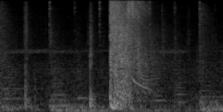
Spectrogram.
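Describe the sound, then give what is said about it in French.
A sharp, loud gunshot cracks out on a small-town street at night, just before midnight, followed by a brief descending whistle of a bullet passing over a night watchman's head as he crosses the street, with fainter impacts and rumbling around it. “Il n'a pas le temps de traverser la rue qu'une balle siffle au-dessus de sa tête.”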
